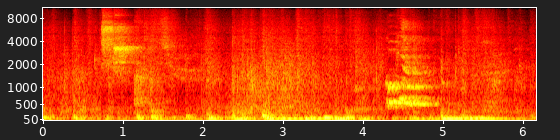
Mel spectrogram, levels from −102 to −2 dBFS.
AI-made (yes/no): yes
